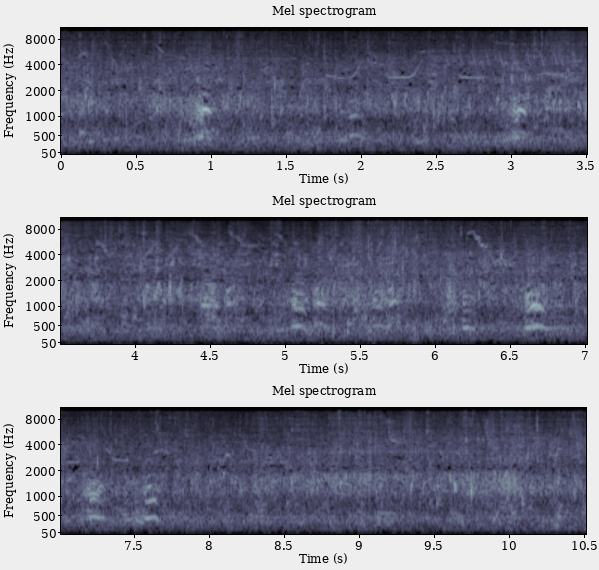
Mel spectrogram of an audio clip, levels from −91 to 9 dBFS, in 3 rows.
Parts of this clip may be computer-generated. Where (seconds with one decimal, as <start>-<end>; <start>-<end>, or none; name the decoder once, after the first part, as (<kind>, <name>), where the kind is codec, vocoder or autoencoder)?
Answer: 3.3-5.5 (vocoder, WaveNeXt)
